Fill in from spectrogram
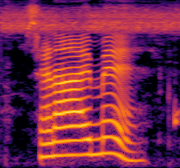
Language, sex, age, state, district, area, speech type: Santali, female, 30-45, Jharkhand, Seraikela Kharsawan, rural, read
